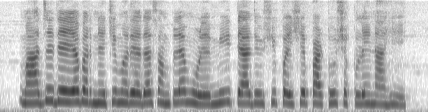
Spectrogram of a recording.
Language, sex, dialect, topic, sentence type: Marathi, female, Standard Marathi, banking, statement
